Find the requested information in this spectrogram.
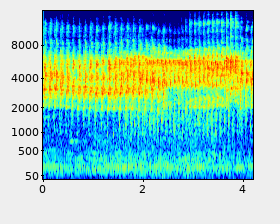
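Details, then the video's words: Caged contest lovebird, an Eagle Head champion of singing contests, in a long ngekek: dense high chattering trill, rapid pulses running unbroken for the full four seconds. "Ngekek 1 menit up"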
